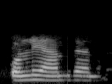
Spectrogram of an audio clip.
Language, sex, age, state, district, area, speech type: Telugu, female, 60+, Andhra Pradesh, Vizianagaram, rural, conversation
